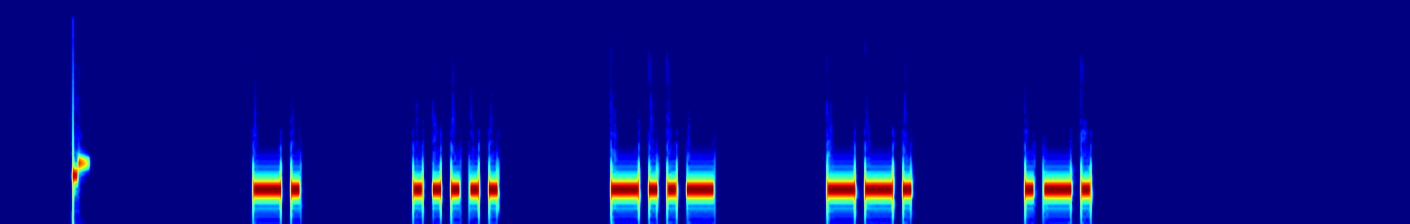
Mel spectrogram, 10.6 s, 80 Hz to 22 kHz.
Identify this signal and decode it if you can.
Morse code, heard as a keyed tone, about 17 wpm, spaced as for 8 wpm, 700 Hz. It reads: N5XGR
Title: USA Call Signs - 5 Characters - 4x Character Spacing - 17wpm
